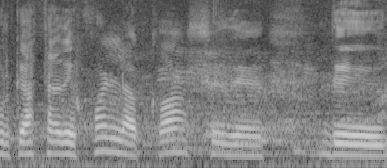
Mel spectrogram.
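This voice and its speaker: Amid crowd noise in the background and audible room echo, a woman speaks at a very slow pace. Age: 70s. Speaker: retired textile worker. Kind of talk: interview.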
